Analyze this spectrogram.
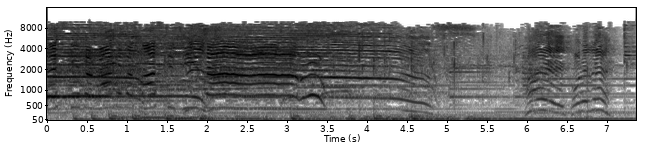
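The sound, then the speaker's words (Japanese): A church audience applauds and cheers for Jesus, steady loud clapping filling the whole stretch while whoops and high yelling voices rise and fall over it. “手をイエス様に拍手を。”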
